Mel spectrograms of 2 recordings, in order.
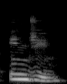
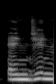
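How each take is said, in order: First: The word begins with an 'ih' vowel sound. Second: The word begins with an 'eh' vowel sound. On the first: The speaker calls it right. "म्हणून ईचे दोन उच्चार आहेत ए आणि ई" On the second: The speaker calls it wrong. "एंजिन नाही म्हणू शकत"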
